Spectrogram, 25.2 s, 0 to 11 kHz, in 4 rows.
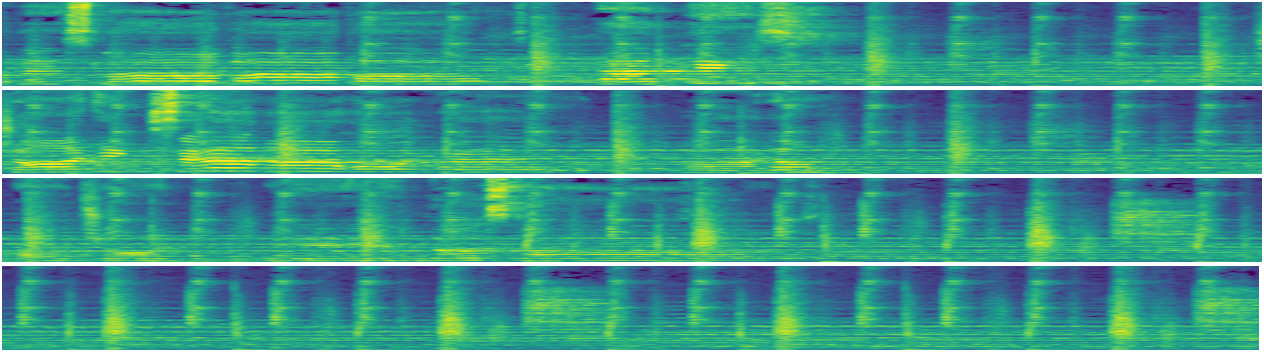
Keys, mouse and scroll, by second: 1.2 z, 15.1 ctrl+click, 16.3 scroll down 2, 16.9 scroll down 2, 18.5 KP_5, 19.5-22.5 shift+middle drag, 24.8 ctrl+alt+p.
